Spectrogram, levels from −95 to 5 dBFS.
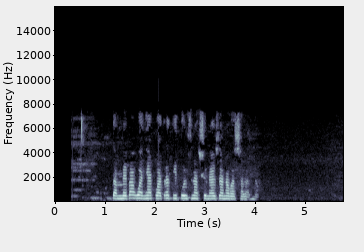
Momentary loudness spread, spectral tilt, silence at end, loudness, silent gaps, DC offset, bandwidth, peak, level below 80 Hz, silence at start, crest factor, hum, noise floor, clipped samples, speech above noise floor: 21 LU; -4.5 dB/octave; 1.75 s; -16 LUFS; none; under 0.1%; 7.6 kHz; 0 dBFS; -58 dBFS; 0.5 s; 18 dB; none; -68 dBFS; under 0.1%; 52 dB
